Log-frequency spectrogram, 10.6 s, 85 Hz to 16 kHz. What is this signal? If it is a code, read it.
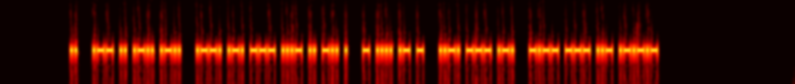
Morse code, heard as a keyed tone, about 40 wpm, 700 Hz. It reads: I WILL PROVIDE THAT FOR YOU.
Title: Sentences from Top 1000 Words - Review Part 3 - 40wpm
